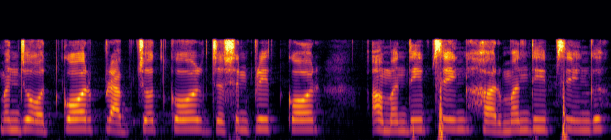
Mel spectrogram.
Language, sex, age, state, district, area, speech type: Punjabi, female, 18-30, Punjab, Patiala, urban, spontaneous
